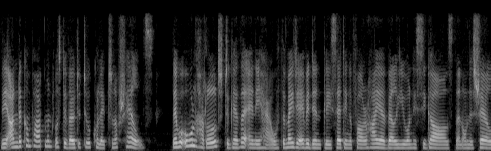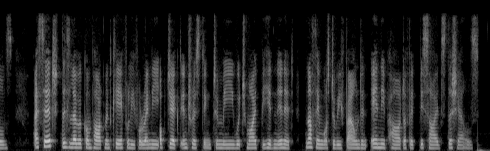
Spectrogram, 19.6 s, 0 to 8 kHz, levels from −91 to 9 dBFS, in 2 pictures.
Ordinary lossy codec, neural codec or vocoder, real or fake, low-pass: MP3, 64 kbps; none; real; 7.2 kHz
